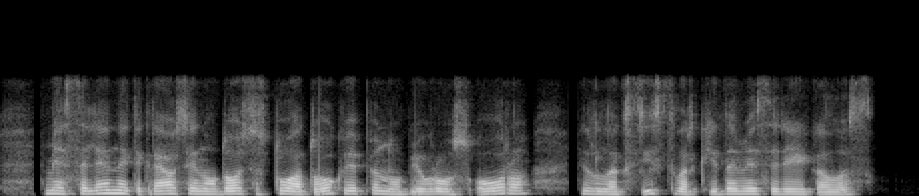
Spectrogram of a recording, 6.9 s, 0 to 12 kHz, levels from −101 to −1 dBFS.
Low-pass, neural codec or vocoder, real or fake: 7.2 kHz; none; real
